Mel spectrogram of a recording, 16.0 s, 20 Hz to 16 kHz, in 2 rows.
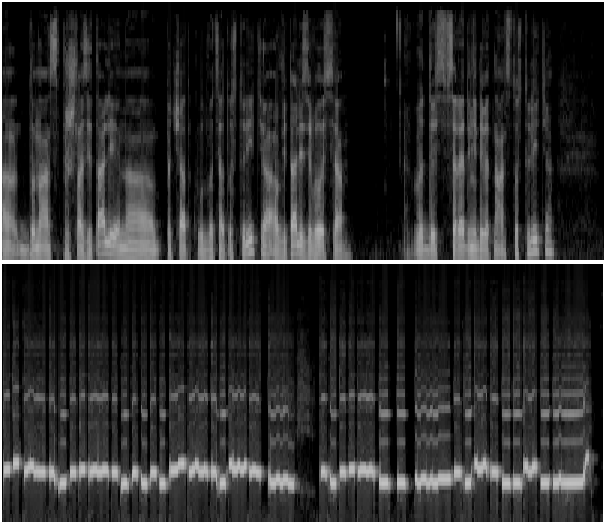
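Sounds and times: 
speech: 0.0 - 4.7, 5.3 - 7.6
ceramic ocarina playing a quick lively tune: 8.0 - 16.0.

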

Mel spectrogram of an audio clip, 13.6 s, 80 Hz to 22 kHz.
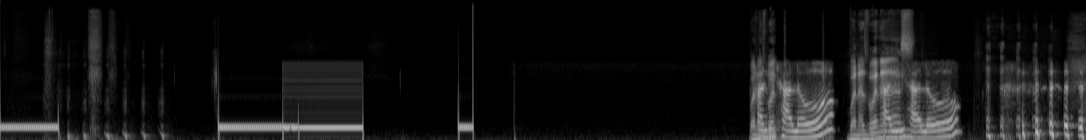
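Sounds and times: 
telephone ringing tone while placing a call: 0.0 - 0.8, 2.7 - 4.6, 5.7 - 6.0
laughter: 0.6 - 2.2, 12.3 - 13.5
speech: 9.4 - 13.5.

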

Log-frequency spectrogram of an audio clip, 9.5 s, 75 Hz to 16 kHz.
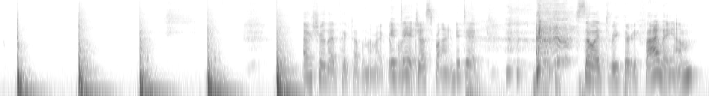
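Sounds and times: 
knocked thumps imitating heavy footsteps: 0.2 - 4.1
speech: 4.1 - 9.4
laughter: 6.5 - 7.8.

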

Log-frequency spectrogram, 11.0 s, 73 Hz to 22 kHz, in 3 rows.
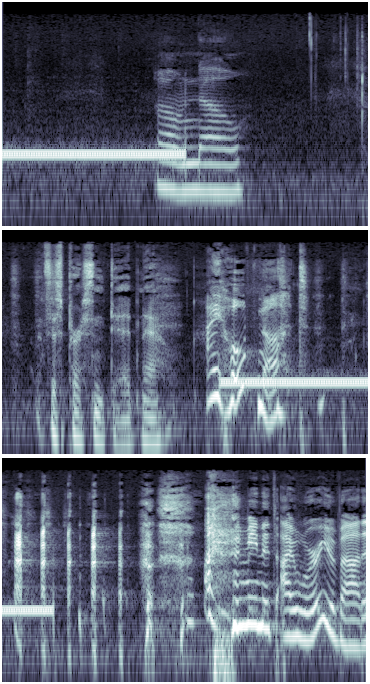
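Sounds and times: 
telephone dial tone: 0.0 - 1.6, 6.1 - 7.8
speech: 1.6 - 2.5, 4.1 - 7.6, 9.4 - 10.9
laughter: 5.9 - 9.8.

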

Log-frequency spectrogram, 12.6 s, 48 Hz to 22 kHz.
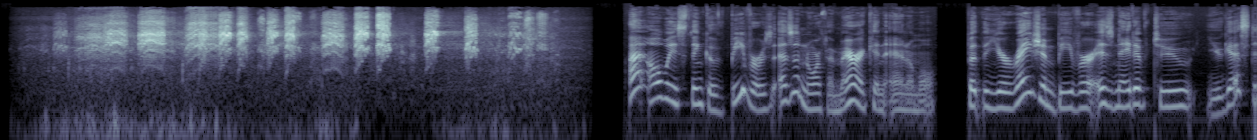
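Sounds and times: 
monk parakeets squawking with harsh screeches: 0.8 - 5.6
speech: 6.5 - 12.5.

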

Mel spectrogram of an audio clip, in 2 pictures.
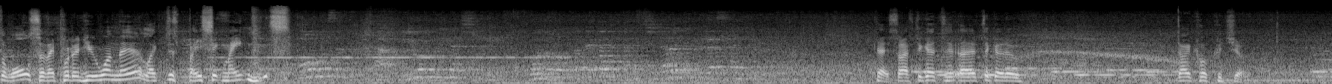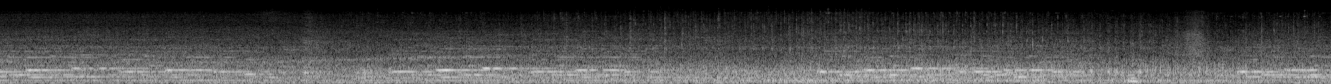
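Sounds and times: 
speech: 0.0 - 3.1, 8.8 - 10.4, 11.8 - 12.6
rumble and hiss of a busy rail environment: 0.0 - 26.6
train station approach chime jingle on a Tokyo platform: 1.7 - 6.9.

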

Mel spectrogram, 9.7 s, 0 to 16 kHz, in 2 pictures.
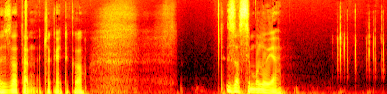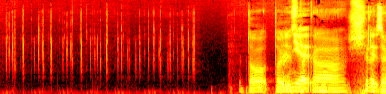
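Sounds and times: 
speech: 0.0 - 1.6, 2.8 - 3.6, 7.8 - 9.6
rapid typing on a loud computer keyboard: 4.2 - 7.4.

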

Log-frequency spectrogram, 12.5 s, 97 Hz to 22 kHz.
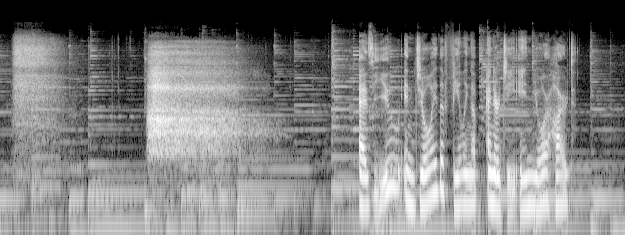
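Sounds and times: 
deep breath in and out during a guided meditation: 0.2 - 1.5, 2.9 - 6.4
soft sustained tones beneath breathing in a guided meditation: 3.0 - 5.7
speech: 7.2 - 11.6.

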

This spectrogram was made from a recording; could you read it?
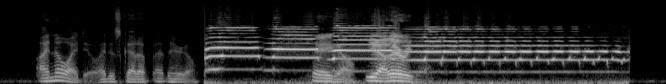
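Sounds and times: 
speech: 0.4 - 2.1, 3.1 - 4.5
loud bright horn sound effect: 2.1 - 6.3.

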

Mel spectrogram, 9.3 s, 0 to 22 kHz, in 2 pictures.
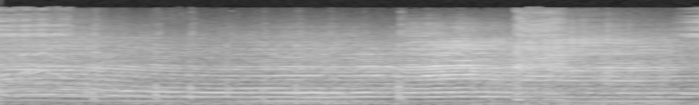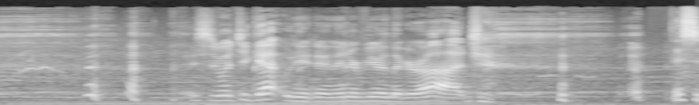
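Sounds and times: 
snowmobile engines droning by: 0.0 - 9.2
laughter: 4.6 - 6.4, 7.8 - 9.2
speech: 6.0 - 8.1.

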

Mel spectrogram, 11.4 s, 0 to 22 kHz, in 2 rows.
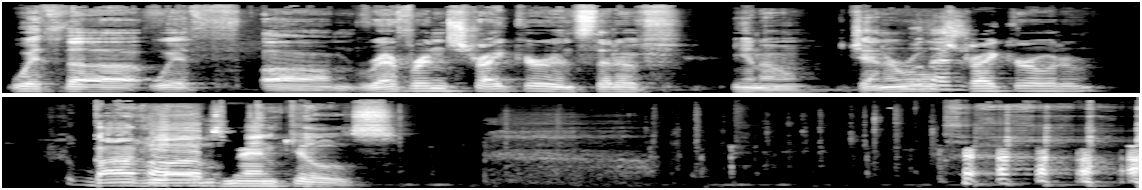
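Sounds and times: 
speech: 0.1 - 7.8, 10.5 - 11.3
fast typing on computer keyboards by two people: 7.6 - 11.1
laughter: 10.4 - 11.3.

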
